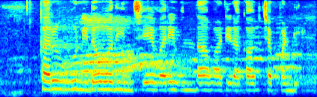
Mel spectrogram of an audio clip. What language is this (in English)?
Telugu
